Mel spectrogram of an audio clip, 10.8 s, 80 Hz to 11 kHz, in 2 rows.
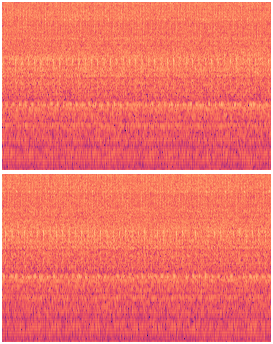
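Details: Cold start at 0°C air temperature on a 2015 Volkswagen Polo Sedan (CFNA engine): cold idle with a busy, rattly knocking over the engine hum; abnormal engine knock on cold start, cause unclear.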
